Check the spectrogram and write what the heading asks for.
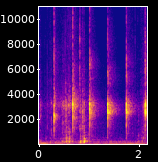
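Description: Fingers snapping in a steady beat, about three snaps a second.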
